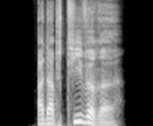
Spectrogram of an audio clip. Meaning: inflection of adaptiv: 1. strong/mixed nominative/accusative feminine singular comparative degree 2. strong nominative/accusative plural comparative degree
- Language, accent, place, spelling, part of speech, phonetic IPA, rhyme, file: German, Germany, Berlin, adaptivere, adjective, [adapˈtiːvəʁə], -iːvəʁə, De-adaptivere.ogg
